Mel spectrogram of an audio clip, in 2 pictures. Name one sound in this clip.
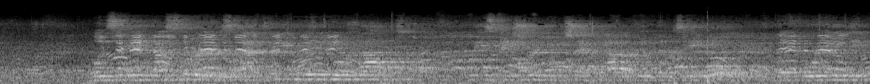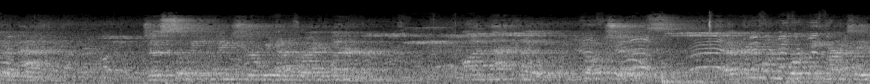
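Spectators call out and cheer loudly.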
